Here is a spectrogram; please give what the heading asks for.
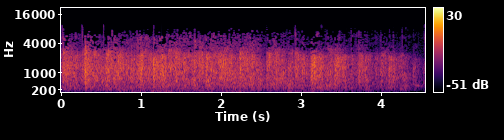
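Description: A crowd applauds a guest speaker steadily, a dense wash of many hands clapping at once with a few sharper claps poking through, holding a fairly even loudness for several seconds without any voices.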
